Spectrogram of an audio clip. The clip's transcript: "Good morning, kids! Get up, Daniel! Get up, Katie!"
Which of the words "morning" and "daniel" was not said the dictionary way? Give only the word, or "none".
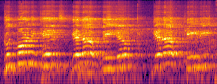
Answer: daniel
